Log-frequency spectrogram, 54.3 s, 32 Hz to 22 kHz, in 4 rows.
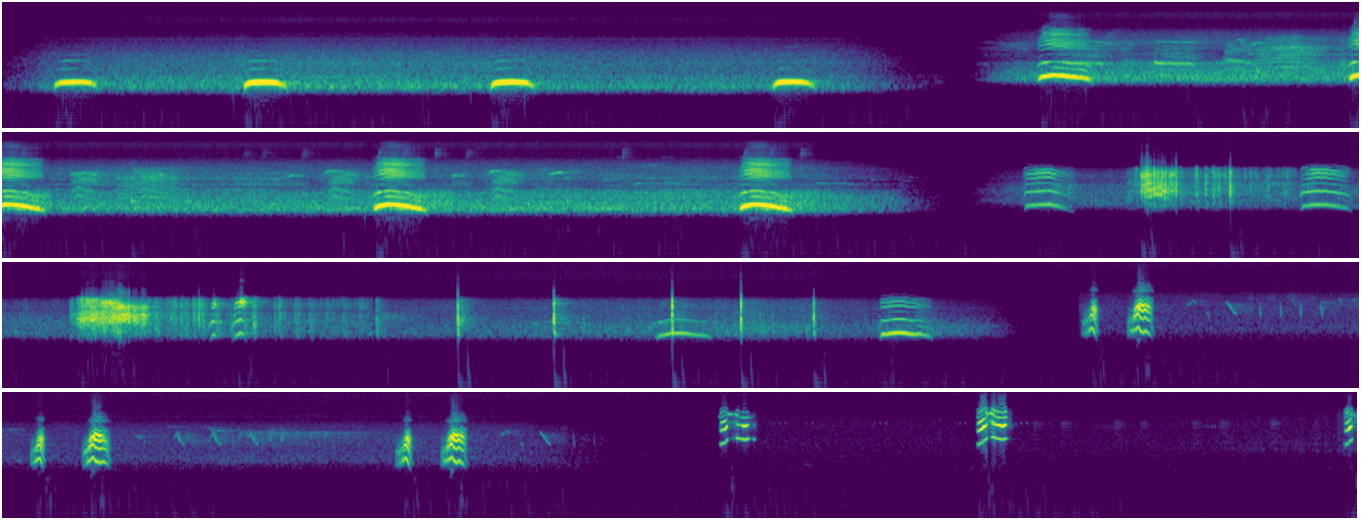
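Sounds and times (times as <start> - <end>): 
A. otus owl calls: 0.3 - 8.6, 9.9 - 22.6, 23.7 - 37.0, 38.0 - 38.7, 41.0 - 41.8, 42.4 - 45.4, 47.9 - 48.3, 50.4 - 50.8.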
